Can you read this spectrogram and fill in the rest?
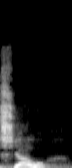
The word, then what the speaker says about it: ciao: Exemple à la sixième strophe ou au troisième quatrain, comme vous voulez, avec Copa, K.O., Otro, Galo, Ego et Ciao en italien, mais qui ici doit être prononcé Ciao avec un O final, puisqu'il fait assonance à la fin du vers.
